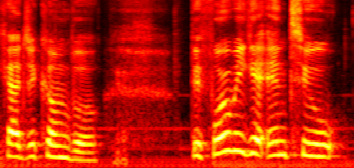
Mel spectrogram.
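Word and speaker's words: Kajukenbo: And your career consists of so many different types of disciplines: Sistema, MMA, and Kujenkumbo. Could I say it right? Kajikumbu. Kajikumbo.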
